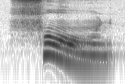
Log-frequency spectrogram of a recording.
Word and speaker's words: phone: P that is wrong phone air flow between upper teeth and lower lip very smooth air flow f film wife Co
